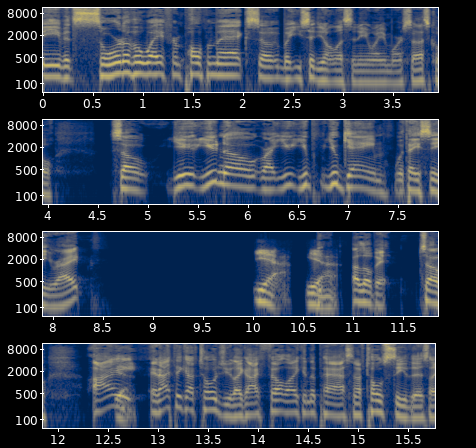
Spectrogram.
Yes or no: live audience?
no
